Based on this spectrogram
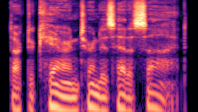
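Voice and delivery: usual speaking voice

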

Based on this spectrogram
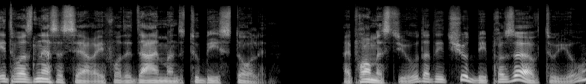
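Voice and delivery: put-on courtly French-accented detective; Poirot, gracious. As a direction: reassure with elaborate French courtesy. Poirot voiced in story.

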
